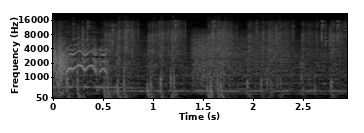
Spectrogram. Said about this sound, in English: call our horse, obviously, first off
